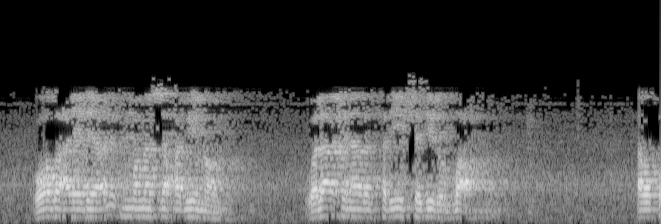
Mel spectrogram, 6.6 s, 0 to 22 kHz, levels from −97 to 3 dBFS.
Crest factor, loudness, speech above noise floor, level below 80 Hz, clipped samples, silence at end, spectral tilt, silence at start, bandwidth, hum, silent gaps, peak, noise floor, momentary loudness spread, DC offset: 16 dB; -16 LUFS; 22 dB; -56 dBFS; under 0.1%; 0 s; -2 dB/octave; 0 s; 5.2 kHz; none; none; 0 dBFS; -37 dBFS; 22 LU; under 0.1%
